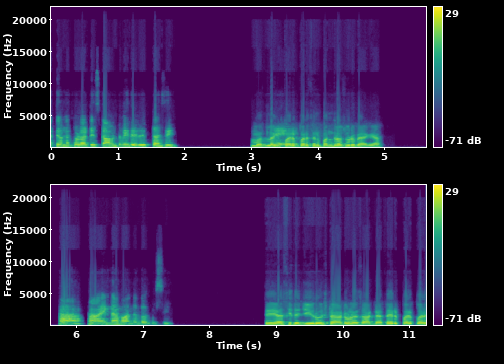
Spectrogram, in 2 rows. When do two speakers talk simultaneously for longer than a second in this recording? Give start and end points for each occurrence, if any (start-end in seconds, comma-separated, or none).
none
